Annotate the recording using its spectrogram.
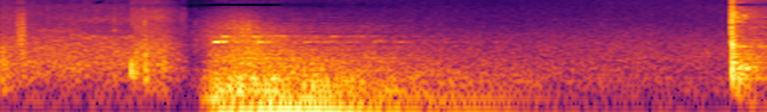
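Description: A deep whoosh swells and fades.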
